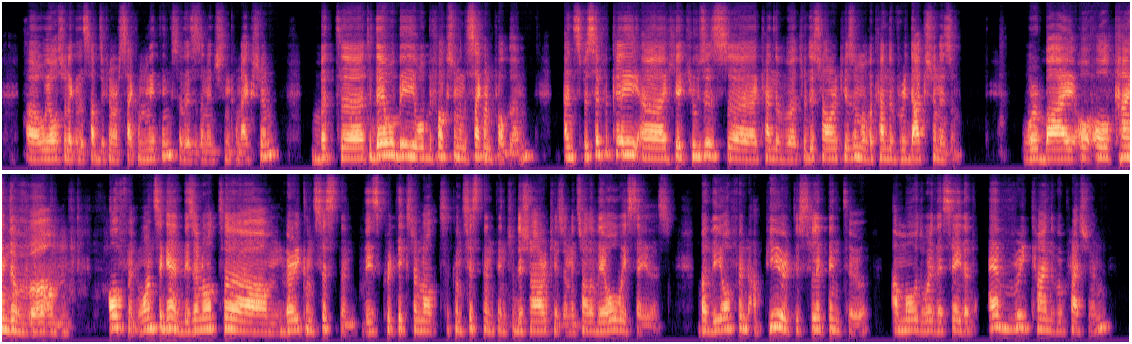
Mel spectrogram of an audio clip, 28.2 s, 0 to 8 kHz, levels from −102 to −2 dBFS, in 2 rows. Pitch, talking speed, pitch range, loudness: 155 Hz, 195 wpm, 140-175 Hz, -21 LUFS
